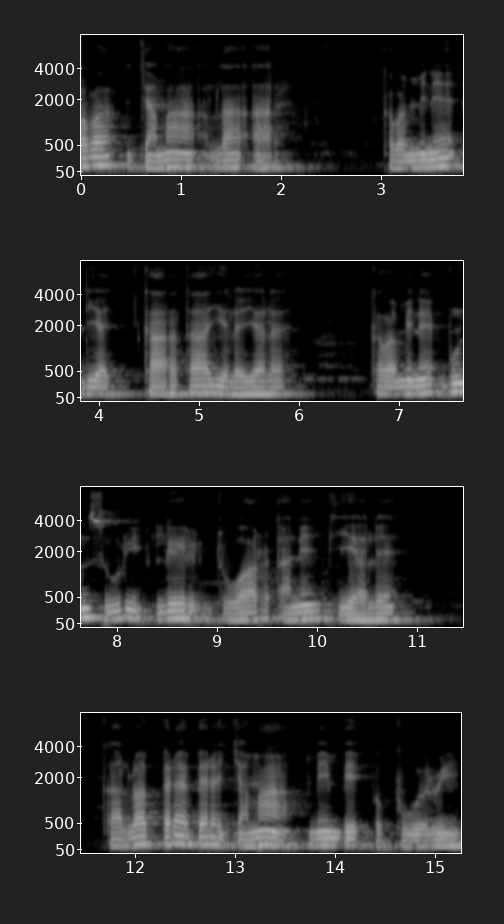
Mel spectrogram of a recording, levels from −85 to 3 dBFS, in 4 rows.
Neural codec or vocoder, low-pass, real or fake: autoencoder, 48 kHz, 128 numbers a frame, DAC-VAE, trained on Japanese speech; 7.2 kHz; fake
